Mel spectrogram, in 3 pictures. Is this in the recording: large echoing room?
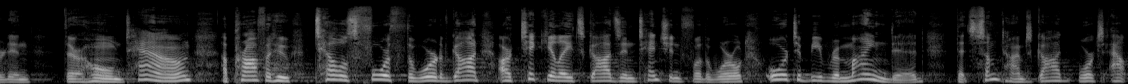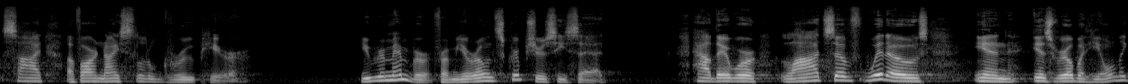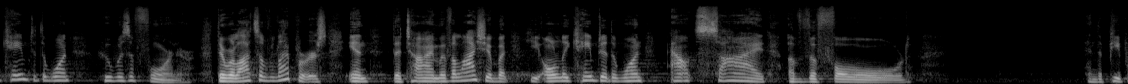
yes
